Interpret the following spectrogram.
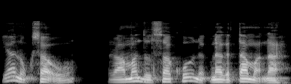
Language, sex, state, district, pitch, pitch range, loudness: Garo, male, Meghalaya, West Garo Hills, 115 Hz, 110-135 Hz, -16 LUFS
